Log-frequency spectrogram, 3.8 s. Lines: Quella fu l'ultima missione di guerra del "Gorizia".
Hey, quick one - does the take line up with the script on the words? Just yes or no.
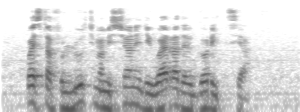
no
